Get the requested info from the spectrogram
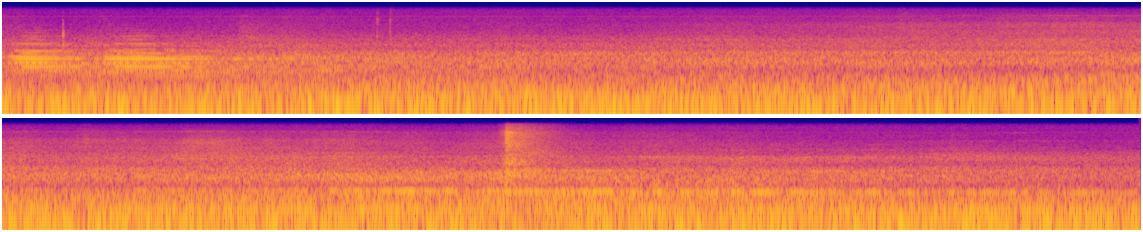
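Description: Distant approaching train sounding its air horn once, about a second long, right at the start, over a steady low rumble. A short, sharp sound cuts in about eight seconds in.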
